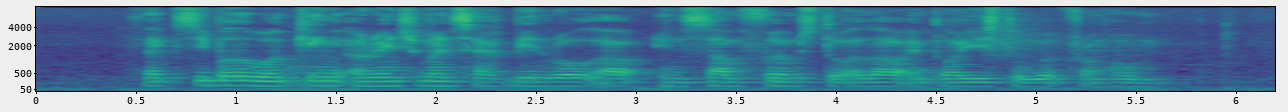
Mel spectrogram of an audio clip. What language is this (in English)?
English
